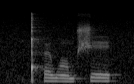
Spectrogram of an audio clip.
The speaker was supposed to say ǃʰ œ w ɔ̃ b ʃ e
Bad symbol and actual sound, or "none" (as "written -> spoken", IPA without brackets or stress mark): none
